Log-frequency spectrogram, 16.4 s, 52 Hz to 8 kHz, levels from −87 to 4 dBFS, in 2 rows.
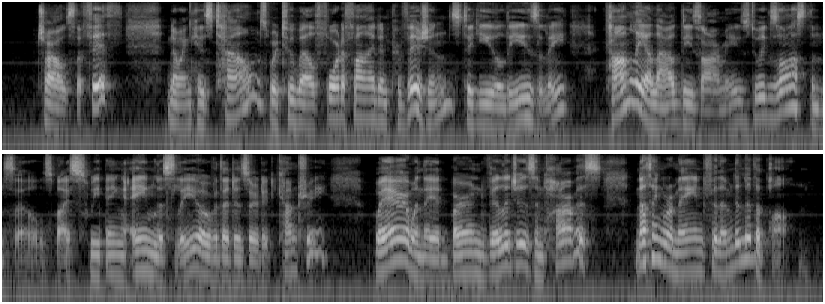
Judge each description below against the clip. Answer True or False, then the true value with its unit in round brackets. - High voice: False (150 Hz)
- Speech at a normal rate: True (160 wpm)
